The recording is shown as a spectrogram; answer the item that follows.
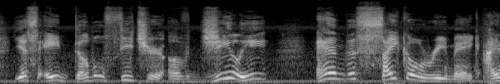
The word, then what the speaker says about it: Gigli: Okay, folks, first off, let's start off with Gigli. Yes, it rhymes with really.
